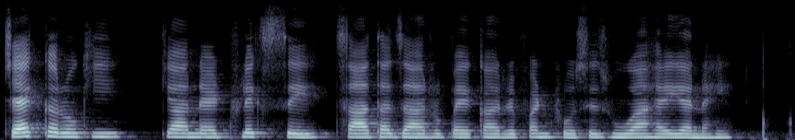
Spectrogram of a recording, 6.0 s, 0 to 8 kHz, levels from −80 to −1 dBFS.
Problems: background sounds at intervals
